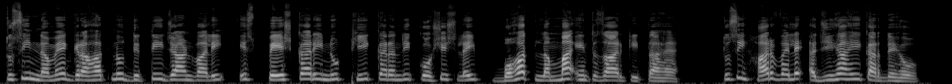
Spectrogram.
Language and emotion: Punjabi, disgusted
